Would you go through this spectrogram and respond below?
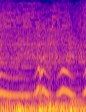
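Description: A robot toy dog gives a short electronic bark, a few quick yips with wavering pitched tones in under a second, loud and close with no talk.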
